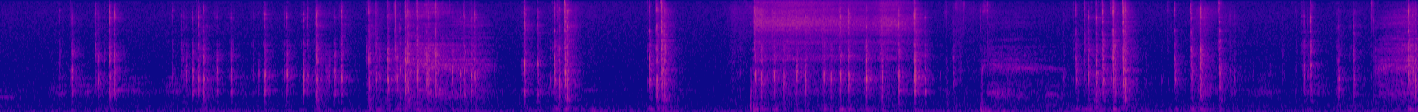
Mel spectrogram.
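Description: Faint typing on a computer keyboard: irregular runs of key clicks as a line of code is entered.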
